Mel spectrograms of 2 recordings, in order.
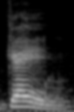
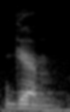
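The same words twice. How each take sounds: First: "गेम" drawn out, e gliding into i; correct "ei" diphthong. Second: "गेम" with short e, like "gem"; wrong non-native vowel. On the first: Teacher correcting learners, "गेम" with a full ei glide. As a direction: stretch "गेम" into "geh-eem". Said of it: "correctly कैसे pronounce करना है". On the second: Teacher showing learners' mistake, "गेम" as short "gem". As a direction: cut the glide from "गेम", say "gem". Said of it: "ये बिल्कुल ही wrong pronunciation है". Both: Shown as a demonstration.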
